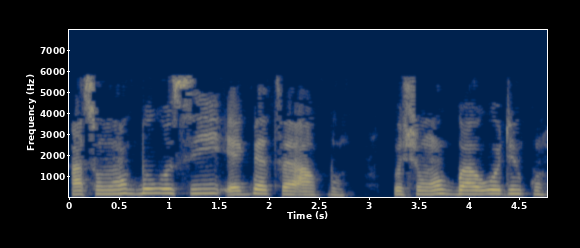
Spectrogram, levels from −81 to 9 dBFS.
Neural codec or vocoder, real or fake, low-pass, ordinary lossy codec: vocoder, 22.05 kHz, 80 mel bands, HiFi-GAN; fake; 7.2 kHz; MP3, 24 kbps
